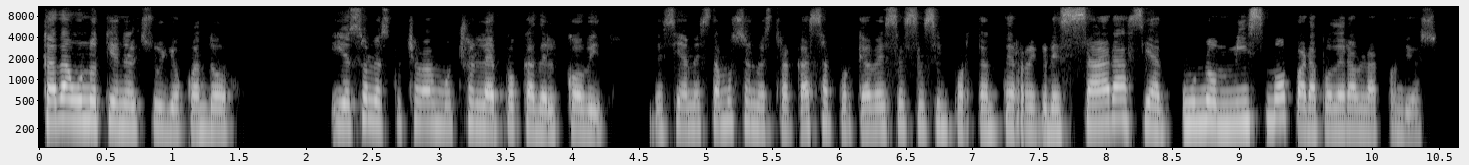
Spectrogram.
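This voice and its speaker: A woman's voice: mid-range voice, fairly even intonation, a little fast, mellow, no room sound, clean studio sound. A woman hosting a conversation, engaged and affirming as she builds on her guest's points. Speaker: host. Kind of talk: conversational discussion.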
